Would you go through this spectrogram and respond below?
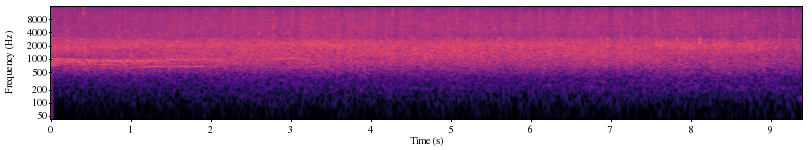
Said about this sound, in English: Let's have a round of applause again for Grace Tame and Rosie Batty.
